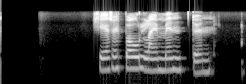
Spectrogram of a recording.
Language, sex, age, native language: Icelandic, female, 7, Icelandic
